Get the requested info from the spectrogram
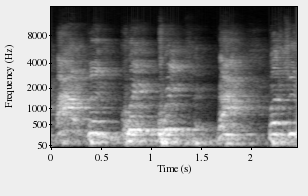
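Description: A preacher's voice chanting the sermon in a sung, pitch-stepping style (whooping), in short phrases with brief breaks between them.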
